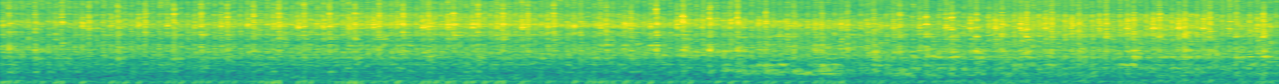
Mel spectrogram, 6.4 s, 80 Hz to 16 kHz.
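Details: 1938 Allis Chalmers B with Waukesha gasoline engine: ragged, uneven chuffing at about four beats a second that stumbles and hunts. It runs only on choke, plugs are slightly rich, and the carburetor needs rebuilding badly.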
